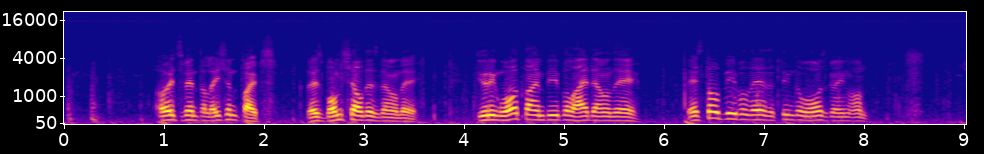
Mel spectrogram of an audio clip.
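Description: A second man answers in a calm voice.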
